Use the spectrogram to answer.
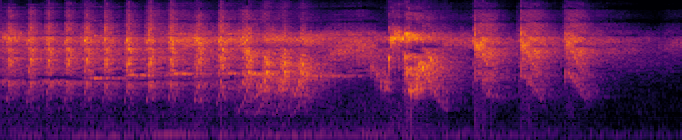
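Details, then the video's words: The Ara Mata Merah, a bird endemic to East Nusa Tenggara and increasingly rare, gives a high, thin, fast run of about eight chips per second, then several louder, sweeping down-slurred notes. "Suara Burung Ara Mata Merah"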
